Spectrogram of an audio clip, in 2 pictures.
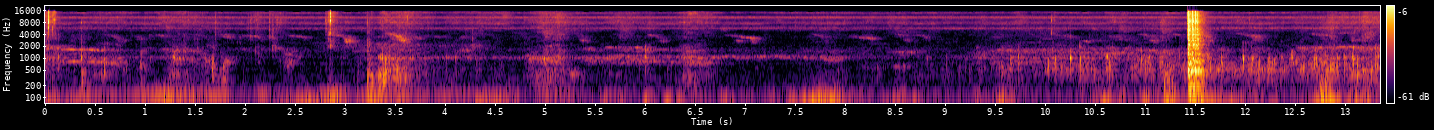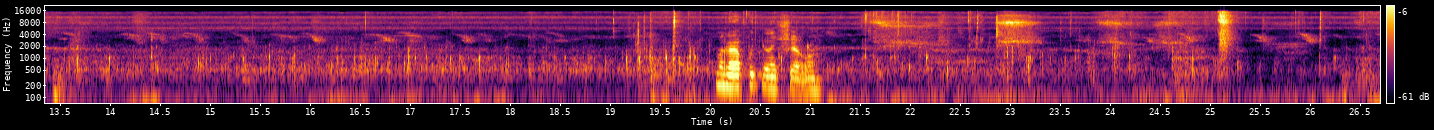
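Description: A spatula scrapes and stirs in a metal pot.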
